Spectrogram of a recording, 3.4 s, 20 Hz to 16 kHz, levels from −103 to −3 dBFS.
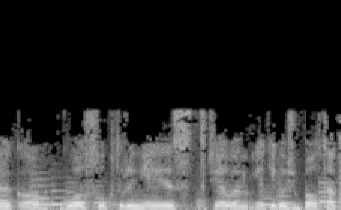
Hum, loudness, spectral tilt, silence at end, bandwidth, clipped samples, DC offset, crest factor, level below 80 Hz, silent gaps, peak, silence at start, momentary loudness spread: none; -21 LUFS; -6 dB/octave; 0 s; 8 kHz; under 0.1%; 0.1%; 12 dB; -50 dBFS; none; -8 dBFS; 0 s; 4 LU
